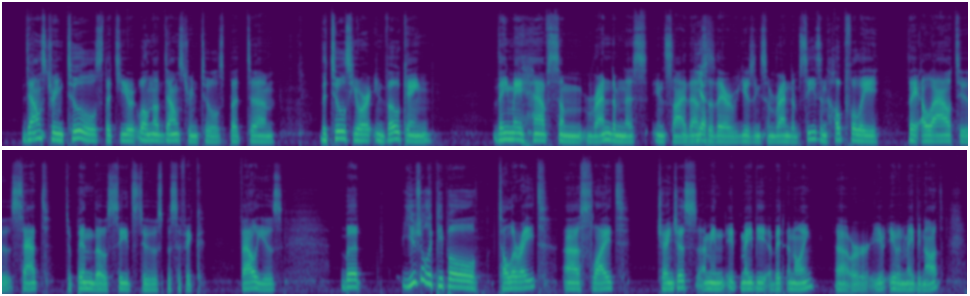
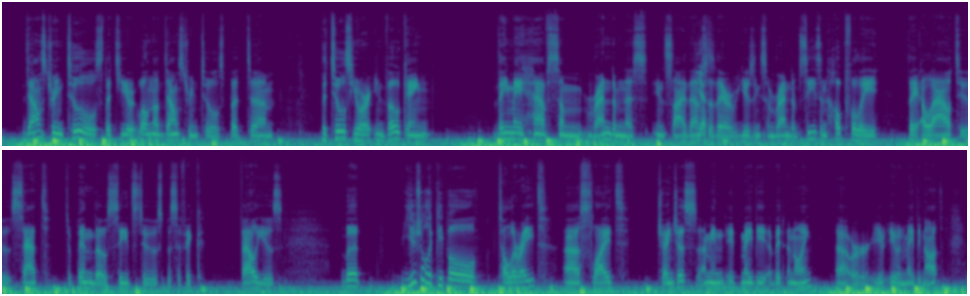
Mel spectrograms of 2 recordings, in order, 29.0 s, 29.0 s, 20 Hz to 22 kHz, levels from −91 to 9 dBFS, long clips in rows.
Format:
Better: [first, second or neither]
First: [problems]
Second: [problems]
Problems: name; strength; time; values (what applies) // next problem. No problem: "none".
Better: first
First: none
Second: low rumble; loud; throughout; 7 dB below the speech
